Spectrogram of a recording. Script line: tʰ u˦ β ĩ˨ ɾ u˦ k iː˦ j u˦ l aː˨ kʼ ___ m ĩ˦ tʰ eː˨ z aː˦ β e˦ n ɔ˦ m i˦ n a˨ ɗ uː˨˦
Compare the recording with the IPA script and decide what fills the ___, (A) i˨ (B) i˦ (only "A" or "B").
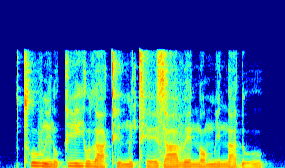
B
